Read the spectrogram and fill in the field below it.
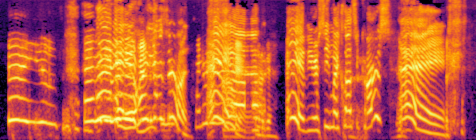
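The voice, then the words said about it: Imitates another person's voice. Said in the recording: “doing a Jay Leno impression”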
